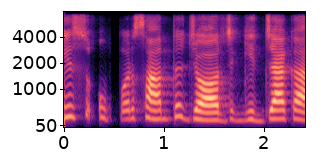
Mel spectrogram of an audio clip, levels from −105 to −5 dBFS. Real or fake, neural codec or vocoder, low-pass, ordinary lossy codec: fake; codec, 24 kHz, 1.2 kbps, DualCodec; 7.2 kHz; none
